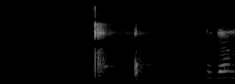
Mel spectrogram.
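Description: Bear G2 Cruiser compound bow shot: a sharp, loud snap of the string on release about a second in, then less than half a second later a smaller knock of the arrow striking a block target.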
